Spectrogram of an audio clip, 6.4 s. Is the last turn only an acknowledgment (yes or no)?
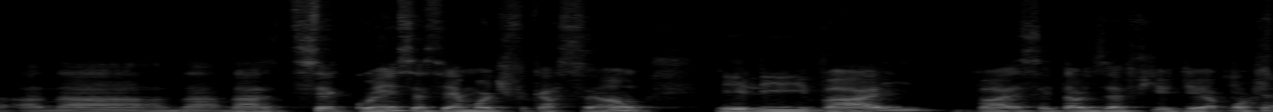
yes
